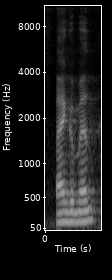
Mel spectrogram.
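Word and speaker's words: Spengemann: How do you pronounce his last name? Spangeman.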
